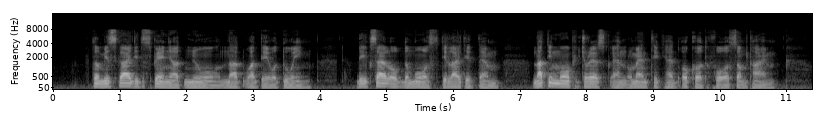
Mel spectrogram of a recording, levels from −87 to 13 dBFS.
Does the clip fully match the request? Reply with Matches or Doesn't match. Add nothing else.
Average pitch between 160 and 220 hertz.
Doesn't match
